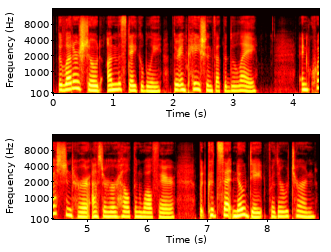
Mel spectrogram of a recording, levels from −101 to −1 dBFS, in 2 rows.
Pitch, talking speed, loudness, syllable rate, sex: 210 Hz, 175 wpm, -18 LUFS, 5.7 syllables/s, female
